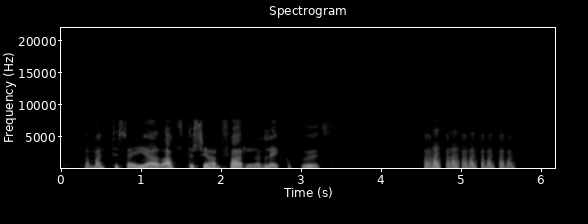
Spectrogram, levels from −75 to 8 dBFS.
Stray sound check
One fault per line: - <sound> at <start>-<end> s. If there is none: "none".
- laugh at 4.5-5.7 s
